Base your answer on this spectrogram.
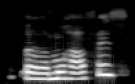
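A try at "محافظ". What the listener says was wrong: मुहाफिज। नहीं नहीं, महफूज नहीं होगा ना, अलिफ आ रहा है ना, मुहाफिज है। मुहाफिज है ये।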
